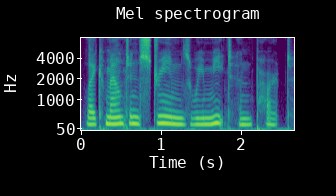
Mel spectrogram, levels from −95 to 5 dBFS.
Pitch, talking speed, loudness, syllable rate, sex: 210 Hz, 155 wpm, -15 LUFS, 3.2 syllables/s, female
